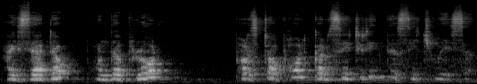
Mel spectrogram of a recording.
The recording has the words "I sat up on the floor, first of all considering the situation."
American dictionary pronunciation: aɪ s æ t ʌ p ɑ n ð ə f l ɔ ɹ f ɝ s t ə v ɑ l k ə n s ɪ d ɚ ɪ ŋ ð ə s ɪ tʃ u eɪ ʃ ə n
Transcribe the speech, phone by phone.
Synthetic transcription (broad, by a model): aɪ s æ t ʌ p ɑ n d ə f l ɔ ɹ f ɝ s t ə p ɑ l k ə n s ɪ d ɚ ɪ ŋ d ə s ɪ tʃ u eɪ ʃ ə n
